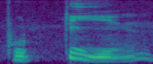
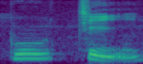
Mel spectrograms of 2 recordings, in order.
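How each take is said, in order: First: The last syllable is pronounced with a T sound. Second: The last syllable is pronounced with a CH sound. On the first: The speaker calls it wrong. "bukan buti" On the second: The speaker calls it right. "tapi buci"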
